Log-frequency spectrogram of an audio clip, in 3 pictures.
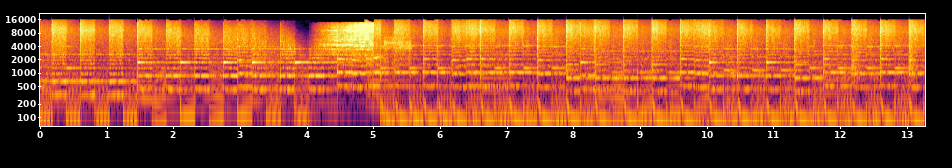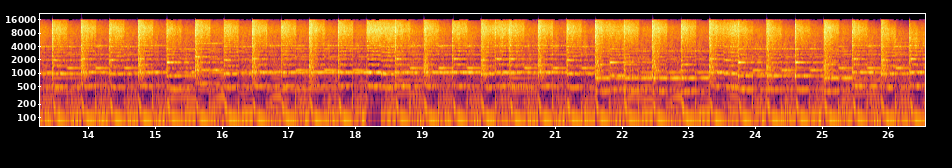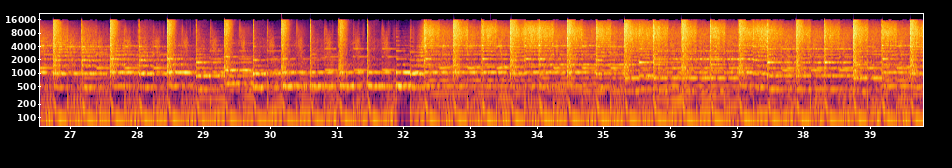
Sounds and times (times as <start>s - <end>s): Techno: 0.0s - 39.7s.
